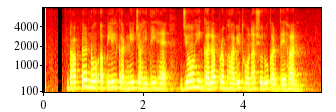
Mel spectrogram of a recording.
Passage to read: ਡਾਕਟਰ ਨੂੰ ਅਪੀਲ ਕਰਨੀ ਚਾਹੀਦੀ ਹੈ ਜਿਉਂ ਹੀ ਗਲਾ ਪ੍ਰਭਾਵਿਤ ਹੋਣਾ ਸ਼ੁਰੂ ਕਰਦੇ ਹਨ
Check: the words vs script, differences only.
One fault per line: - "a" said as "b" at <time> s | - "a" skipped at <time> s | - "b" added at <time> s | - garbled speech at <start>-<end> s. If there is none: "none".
none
